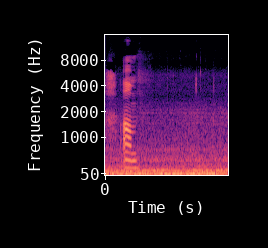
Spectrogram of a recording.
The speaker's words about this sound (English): Sorry, you know, I'm driving home.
